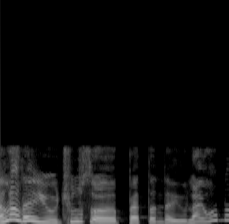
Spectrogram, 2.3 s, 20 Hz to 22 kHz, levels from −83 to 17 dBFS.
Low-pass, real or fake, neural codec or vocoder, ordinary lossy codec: none; fake; codec, 16 kHz, 4 kbps, X-Codec, WavLM features, trained on Multilingual LibriSpeech; none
